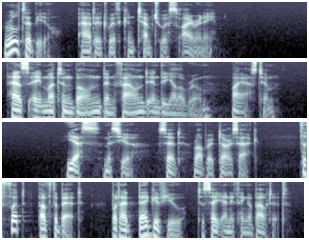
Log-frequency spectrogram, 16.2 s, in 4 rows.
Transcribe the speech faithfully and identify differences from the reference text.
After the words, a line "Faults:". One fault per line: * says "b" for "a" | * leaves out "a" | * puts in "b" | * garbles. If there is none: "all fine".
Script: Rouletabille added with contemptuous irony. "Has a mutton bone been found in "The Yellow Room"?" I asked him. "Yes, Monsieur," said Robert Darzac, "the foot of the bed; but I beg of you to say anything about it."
Rouletabille added with contemptuous irony. "Has a mutton bone been found in "The Yellow Room"?" I asked him. "Yes, Monsieur," said Robert Darzac, "the foot of the bed; but I beg of you to say anything about it."
Faults:
all fine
